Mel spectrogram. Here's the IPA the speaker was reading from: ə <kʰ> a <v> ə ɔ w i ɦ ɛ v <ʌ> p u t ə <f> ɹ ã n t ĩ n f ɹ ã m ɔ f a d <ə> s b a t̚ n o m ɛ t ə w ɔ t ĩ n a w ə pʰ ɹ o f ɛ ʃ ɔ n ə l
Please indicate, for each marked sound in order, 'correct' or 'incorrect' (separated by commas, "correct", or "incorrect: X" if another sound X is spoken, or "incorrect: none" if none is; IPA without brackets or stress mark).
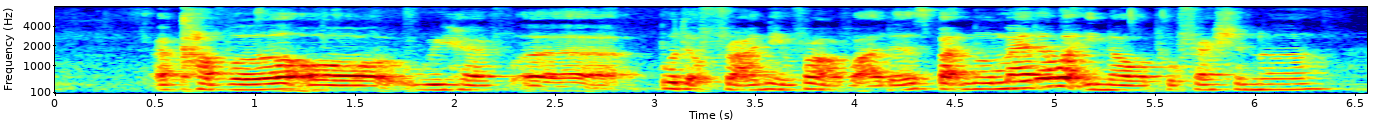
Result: correct, correct, incorrect: ə, correct, correct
